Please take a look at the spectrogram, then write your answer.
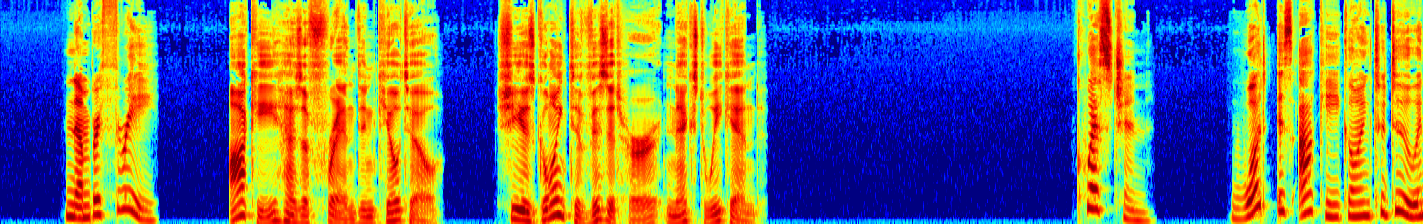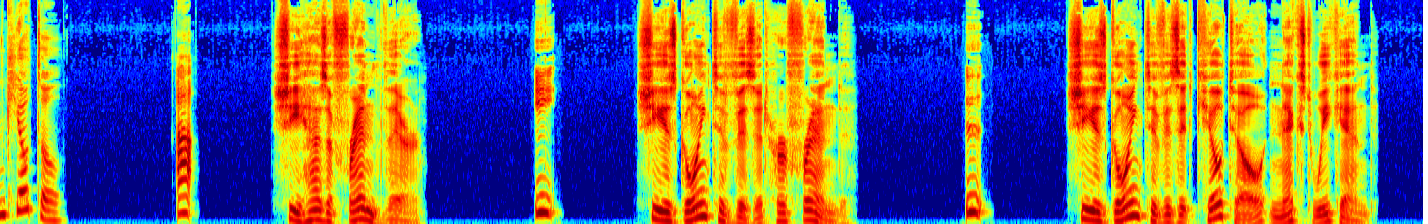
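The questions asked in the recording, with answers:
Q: What is Aki going to do in Kyoto?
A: イ: She is going to visit her friend.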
